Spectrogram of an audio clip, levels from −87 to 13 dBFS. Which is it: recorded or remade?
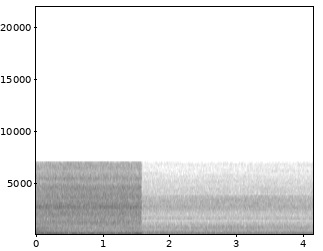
recorded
